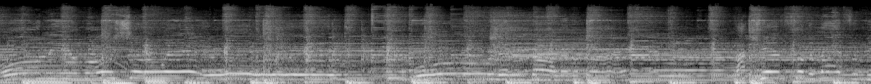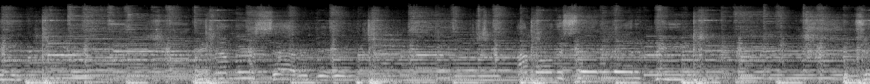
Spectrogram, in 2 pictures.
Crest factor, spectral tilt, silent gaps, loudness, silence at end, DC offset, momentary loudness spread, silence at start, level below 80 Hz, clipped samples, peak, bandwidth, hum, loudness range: 12 dB; -5 dB/octave; none; -14 LUFS; 0 s; under 0.1%; 4 LU; 0 s; -20 dBFS; under 0.1%; 0 dBFS; 17 kHz; none; 2 LU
